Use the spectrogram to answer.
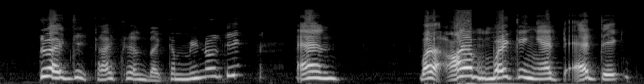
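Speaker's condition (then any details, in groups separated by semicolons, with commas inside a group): Cerebral palsy; born in Greece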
